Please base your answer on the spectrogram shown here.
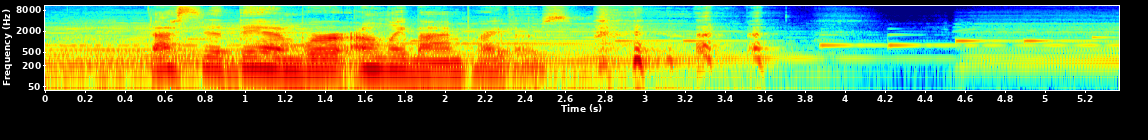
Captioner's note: laughing; slow violin music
